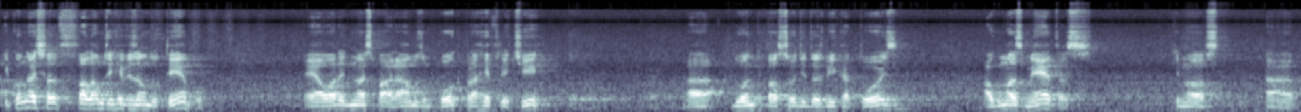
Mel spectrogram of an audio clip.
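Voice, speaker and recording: A middle-aged Brazilian man preaching a church sermon haltingly, his speech slightly hampered by a toothache, often posing rhetorical questions. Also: medium pitch. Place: indoor church hall with noisy ambience. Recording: echoey reverberant hall, clear room hum.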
